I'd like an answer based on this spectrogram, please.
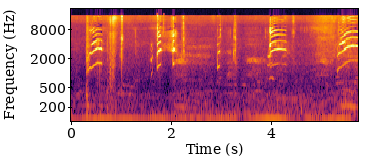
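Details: Short, high-pitched cat meows come in scattered bursts, some sharp and clipped, others arched and drawn out, with a steady low hum underneath and occasional clicks.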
